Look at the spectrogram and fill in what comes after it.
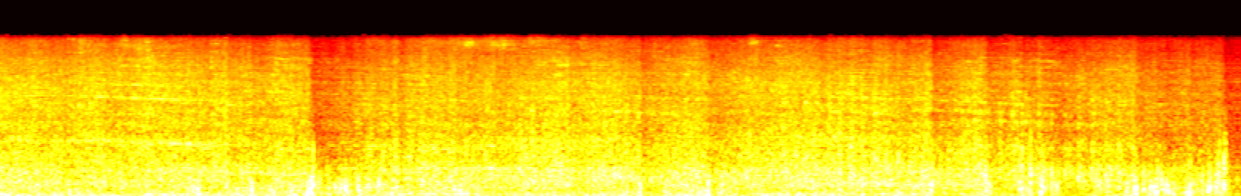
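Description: Double-stack container well cars rolling past: a steady rumble and clatter of steel wheels on the rails. Faint wheel squeal can be heard in the first few seconds.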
